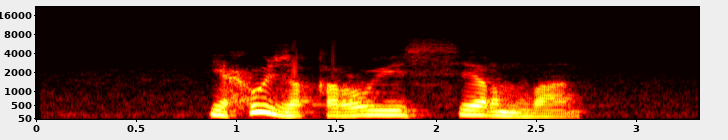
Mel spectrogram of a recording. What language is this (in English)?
Kabyle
